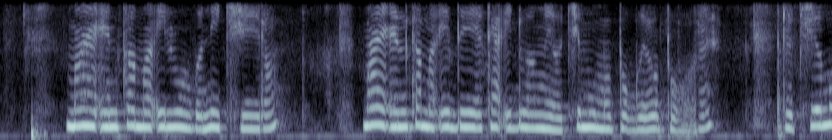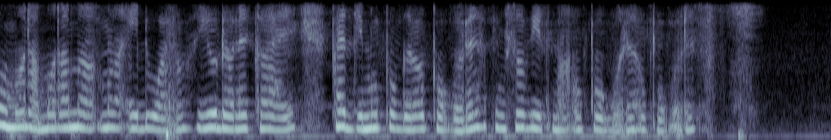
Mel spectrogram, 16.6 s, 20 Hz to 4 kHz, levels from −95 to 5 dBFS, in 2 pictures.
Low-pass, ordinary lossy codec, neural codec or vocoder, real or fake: 3.6 kHz; none; codec, 44.1 kHz, 3.4 kbps, Pupu-Codec; fake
